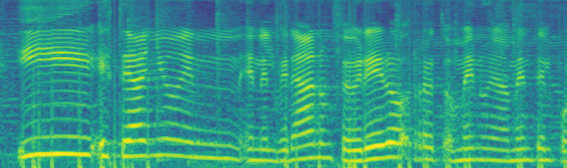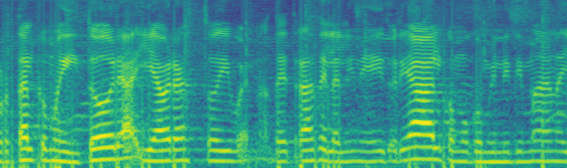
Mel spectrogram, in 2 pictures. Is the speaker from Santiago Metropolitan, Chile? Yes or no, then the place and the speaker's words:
yes; Puente Alto, Santiago Metropolitan, Chile; Esos, esos son mis barrios.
